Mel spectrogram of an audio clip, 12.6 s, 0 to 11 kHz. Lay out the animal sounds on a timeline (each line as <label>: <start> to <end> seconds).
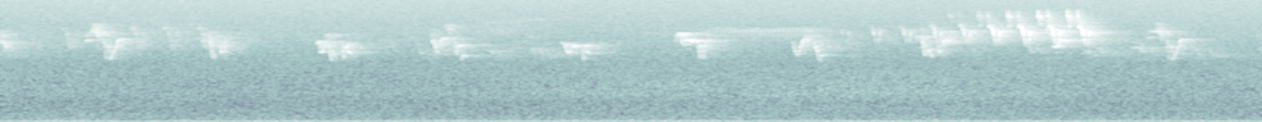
Red-eyed Vireo (Vireo olivaceus): 0.0 to 12.6 seconds
Ovenbird (Seiurus aurocapilla): 0.4 to 2.4 seconds
Black-throated Blue Warbler (Setophaga caerulescens): 4.1 to 5.6 seconds
Pine Warbler (Setophaga pinus): 6.9 to 8.4 seconds
Ovenbird (Seiurus aurocapilla): 8.4 to 11.2 seconds
American Robin (Turdus migratorius): 10.7 to 12.4 seconds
